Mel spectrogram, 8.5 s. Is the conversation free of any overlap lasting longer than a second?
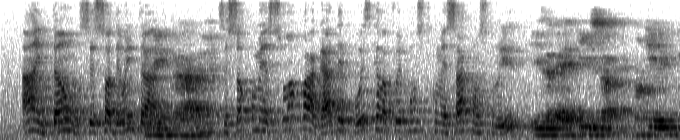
Yes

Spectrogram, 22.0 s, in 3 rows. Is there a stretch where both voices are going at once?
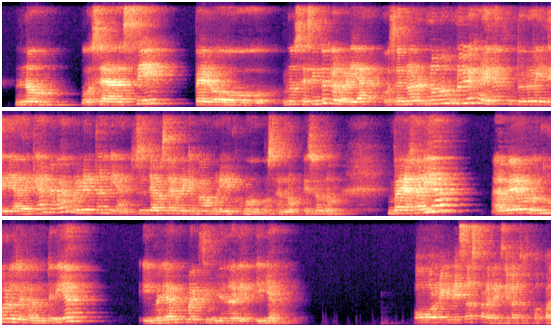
No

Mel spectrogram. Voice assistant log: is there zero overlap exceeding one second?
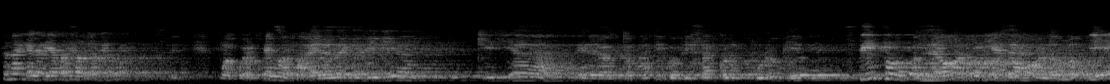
No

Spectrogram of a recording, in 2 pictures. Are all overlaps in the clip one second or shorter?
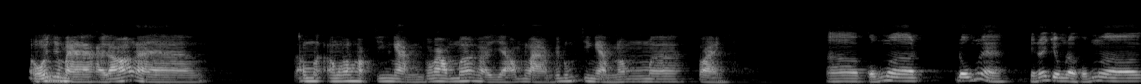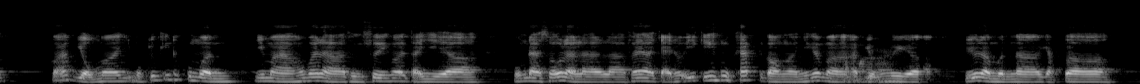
Yes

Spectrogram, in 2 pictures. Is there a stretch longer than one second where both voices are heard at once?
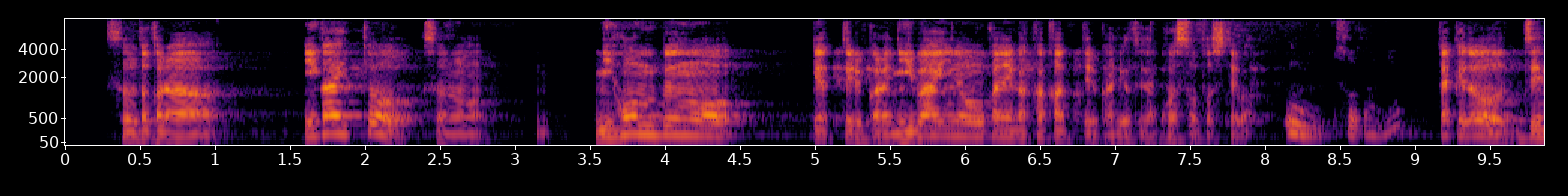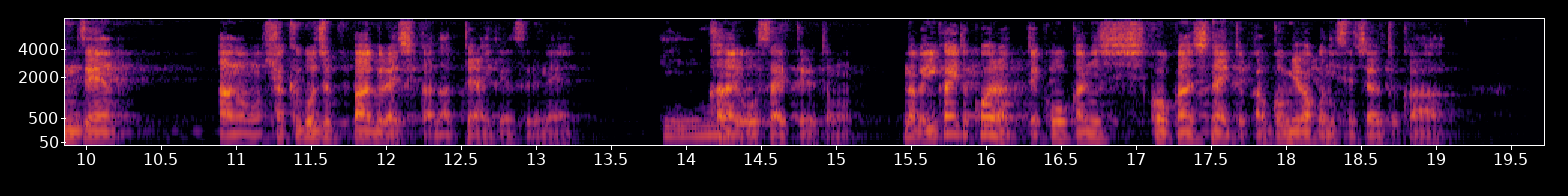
No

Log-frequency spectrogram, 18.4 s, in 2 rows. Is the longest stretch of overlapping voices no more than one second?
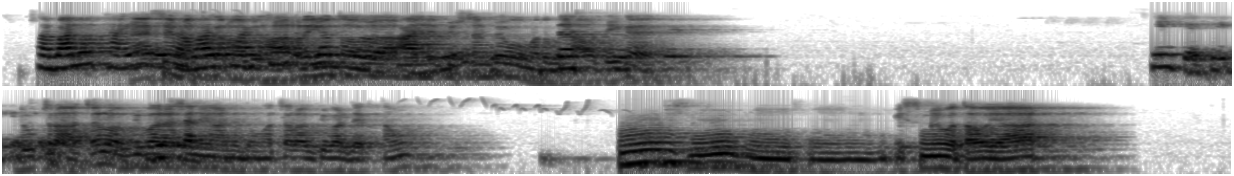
No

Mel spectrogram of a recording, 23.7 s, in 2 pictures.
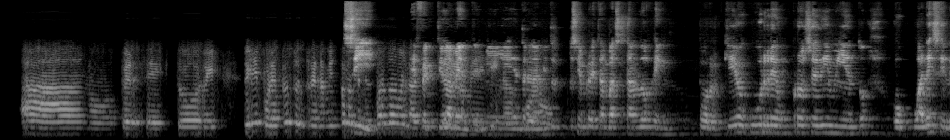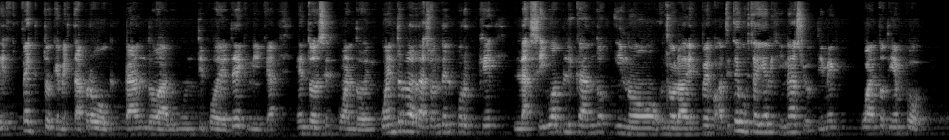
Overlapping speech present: Yes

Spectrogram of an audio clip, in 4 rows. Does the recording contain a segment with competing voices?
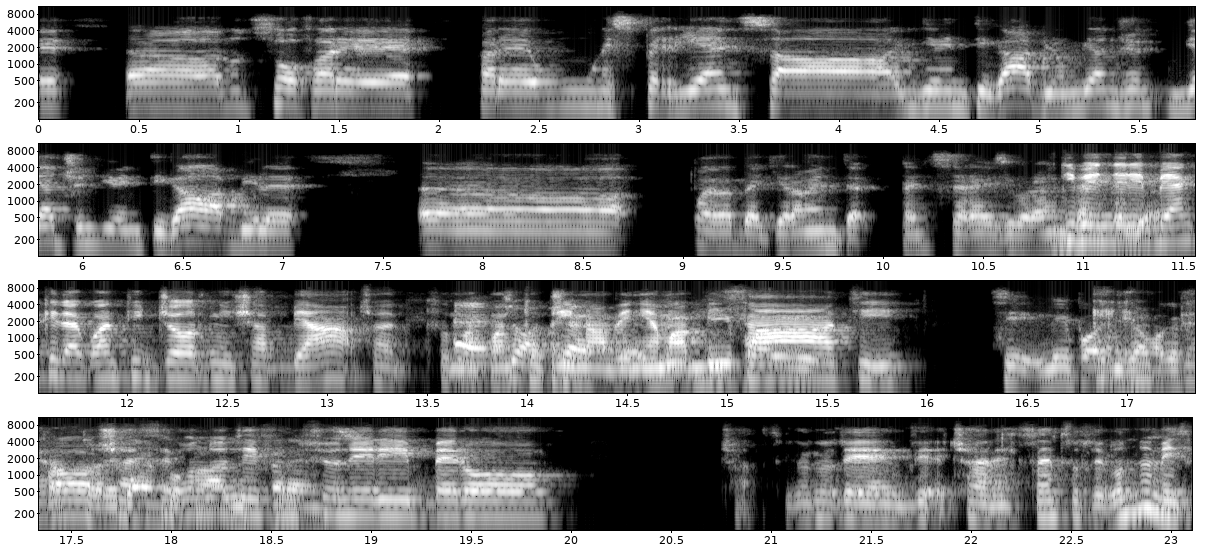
Yes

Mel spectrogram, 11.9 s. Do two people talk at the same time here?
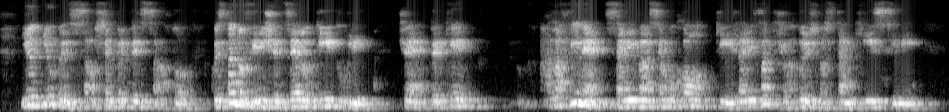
No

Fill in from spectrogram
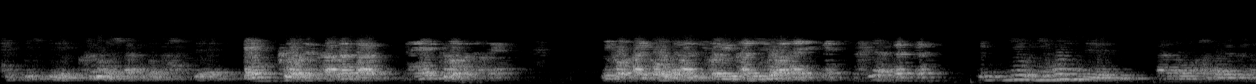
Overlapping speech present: Yes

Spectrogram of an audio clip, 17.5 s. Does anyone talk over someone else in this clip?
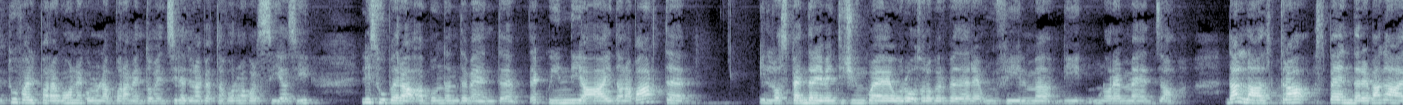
No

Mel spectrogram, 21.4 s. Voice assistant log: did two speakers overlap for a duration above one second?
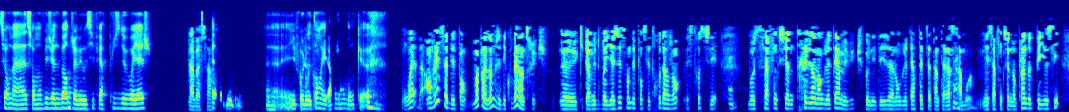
No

